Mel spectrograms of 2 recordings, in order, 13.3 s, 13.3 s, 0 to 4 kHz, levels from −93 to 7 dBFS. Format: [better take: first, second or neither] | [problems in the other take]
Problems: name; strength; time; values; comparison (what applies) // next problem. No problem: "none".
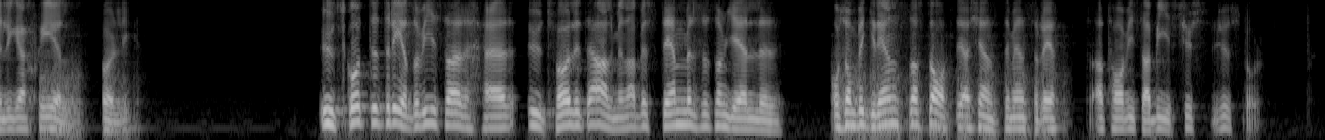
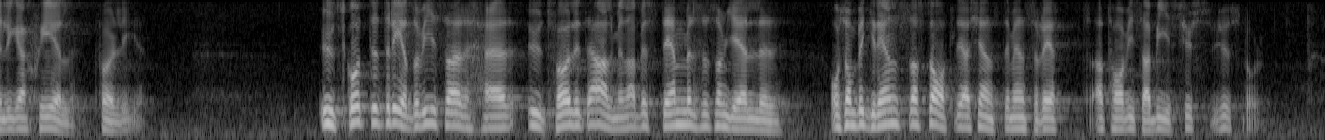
second | noise reduction (neural mask model RNNoise)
